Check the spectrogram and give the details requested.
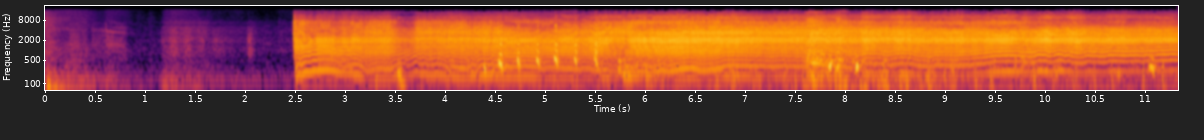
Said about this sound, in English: There's a legendary one. I think it was a good fucking 12 second fart.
